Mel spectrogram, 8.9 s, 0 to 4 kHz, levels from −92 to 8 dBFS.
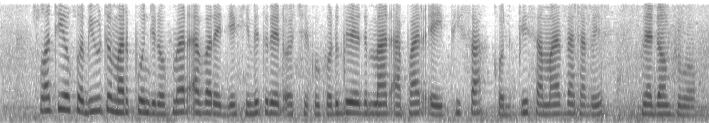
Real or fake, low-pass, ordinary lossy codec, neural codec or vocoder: fake; 3.6 kHz; none; codec, 24 kHz, 0.9 kbps, WavTokenizer, medium speech release version 1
